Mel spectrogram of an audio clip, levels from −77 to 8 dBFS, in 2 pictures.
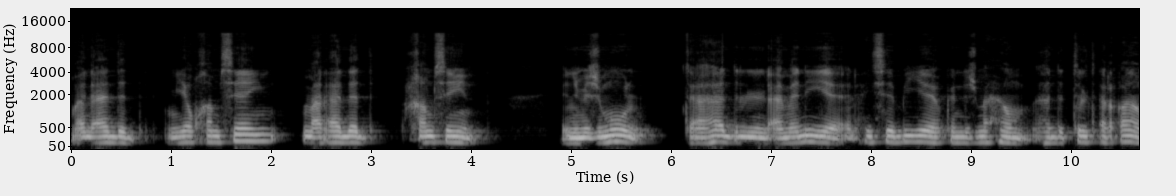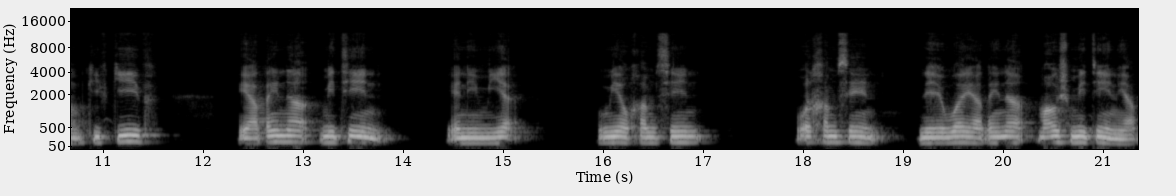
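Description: Low-bitrate audio saved at a high bitrate, present throughout: the speech has nothing above 11.8 kHz and sounds dull at the top. The likely cause is an earlier low-bitrate encode whose losses and cut-off a later high-bitrate MP3 simply carried over.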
